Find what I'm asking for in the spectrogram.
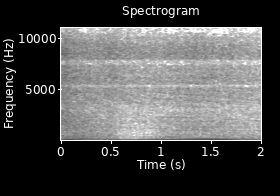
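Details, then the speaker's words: Ratty Porsche Boxster, overfilled with oil about three quarts, started after fuse refitted: low, lumpy idle that surges and sags unevenly, running rough; drain pipes basically straight to the engine, cause unconfirmed. "I'd say that works maybe I mean it's running sounds like ass but it is running so if you're wondering why it doesn't sound great that's because um these drain pipes here are basically straight to the engine"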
